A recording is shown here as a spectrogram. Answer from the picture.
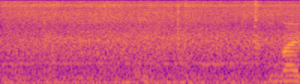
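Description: Steady low rumble of a car's engine and tyres on a wet road, heard from inside the cabin while driving.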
